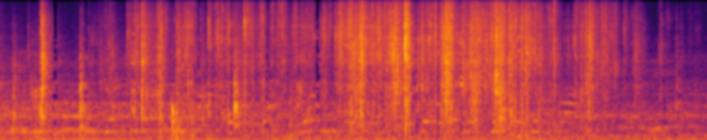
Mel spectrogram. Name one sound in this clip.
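Foil wrapping crinkles and tears as a card pack is opened.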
